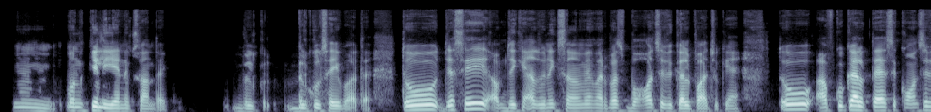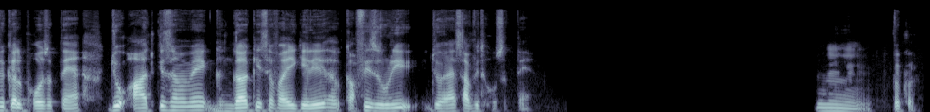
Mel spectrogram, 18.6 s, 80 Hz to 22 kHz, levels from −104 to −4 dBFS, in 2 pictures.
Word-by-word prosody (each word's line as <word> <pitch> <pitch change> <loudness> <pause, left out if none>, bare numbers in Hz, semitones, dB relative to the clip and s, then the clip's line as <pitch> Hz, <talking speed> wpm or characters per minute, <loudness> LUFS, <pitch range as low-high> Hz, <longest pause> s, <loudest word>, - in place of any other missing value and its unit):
हुँ। 125 -4 -5 0.2
उनके 130 +2 +4
लिए 115 -3 +5
नुक़सानदायक। 105 -2 -5 0.7
बिल्कुल, 110 -2 -8 0.3
बिल्कुल 120 0 -1
सही 110 -3 +2
बात - - -4
है। - - -5 0.3
तो 155 - +5 0.3
जैसे 165 +5 +3 0.2
आप 120 - -1
देखें 115 0 -2
आधुनिक 120 +1 -1
समय 120 -1 -1
में 120 - -2
हमारे 115 -2 -3
पास 120 0 0
बहुत-से 115 +3 -2
विकल्प 110 -1 +1
आ - - +5
चुके - - -10
हैं, - - -7 0.4
तो 185 +1 +5 0.2
आपको 150 +4 -3
क्या 160 0 +9
लगता 140 -2 +3
है, 135 - +8
ऐसे 135 - -5
कौन-से 125 +4 -2
विकल्प 125 -4 0
हो 110 - +2
सकते 110 0 -6
हैं, 110 +2 -2 0.3
जो - - +3 0.2
आज 115 0 -1
के 155 - -1
समय 140 -1 -4
में 150 0 -3
गंगा 115 +2 +3
की - - -1
सफ़ाई 115 -3 -1
के 110 - +2
लिए 120 +3 +1
ह 125 - -6
काफ़ी 140 - -3
ज़रूरी 120 0 -2 0.2
जो 115 -1 -4
है 115 - -2
साबित 115 -1 -4
हो - - -19
सकते - - -14
हैं? - - -20 2.9
हुँ, 115 -3 -8 0.4
बिल्कुल। - - -10
120 Hz, 175 wpm, -26 LUFS, 115-130 Hz, 2.9 s, क्या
